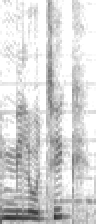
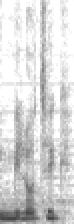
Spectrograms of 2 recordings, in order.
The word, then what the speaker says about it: Milotic: The French say Milotic, the Germans say Milotic. So I also say Milotic. It could be Milotic, just due to the way the I is pronounced in the English language.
